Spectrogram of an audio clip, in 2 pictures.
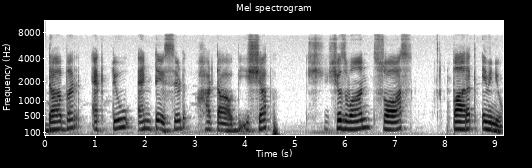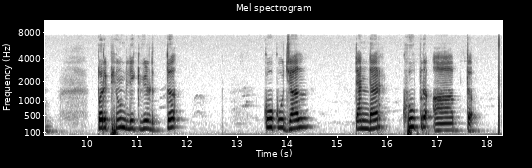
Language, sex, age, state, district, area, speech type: Kashmiri, male, 30-45, Jammu and Kashmir, Ganderbal, rural, read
